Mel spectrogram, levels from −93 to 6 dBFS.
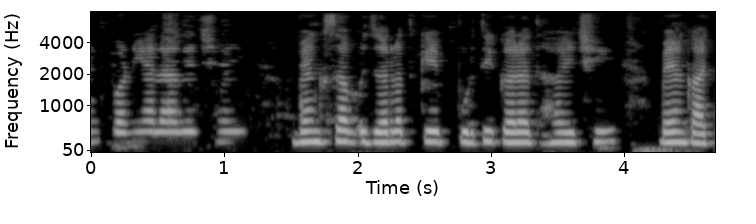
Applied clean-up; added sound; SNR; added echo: classical method Wiener filter.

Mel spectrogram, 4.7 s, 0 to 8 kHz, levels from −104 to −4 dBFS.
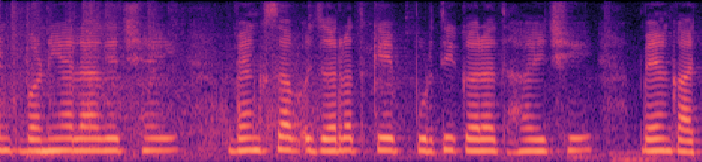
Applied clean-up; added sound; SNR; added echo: none; Crushing; 19 dB; none.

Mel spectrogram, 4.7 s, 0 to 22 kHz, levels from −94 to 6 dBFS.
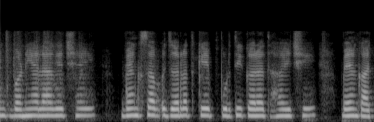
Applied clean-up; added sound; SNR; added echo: neural mask model RNNoise.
